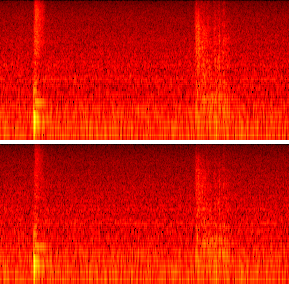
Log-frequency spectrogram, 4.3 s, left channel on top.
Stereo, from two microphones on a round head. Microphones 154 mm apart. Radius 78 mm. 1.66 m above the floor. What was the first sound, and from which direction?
A snare drum, 40° left (ahead or behind).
